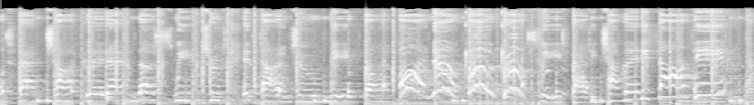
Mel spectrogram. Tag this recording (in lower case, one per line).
music
exciting music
